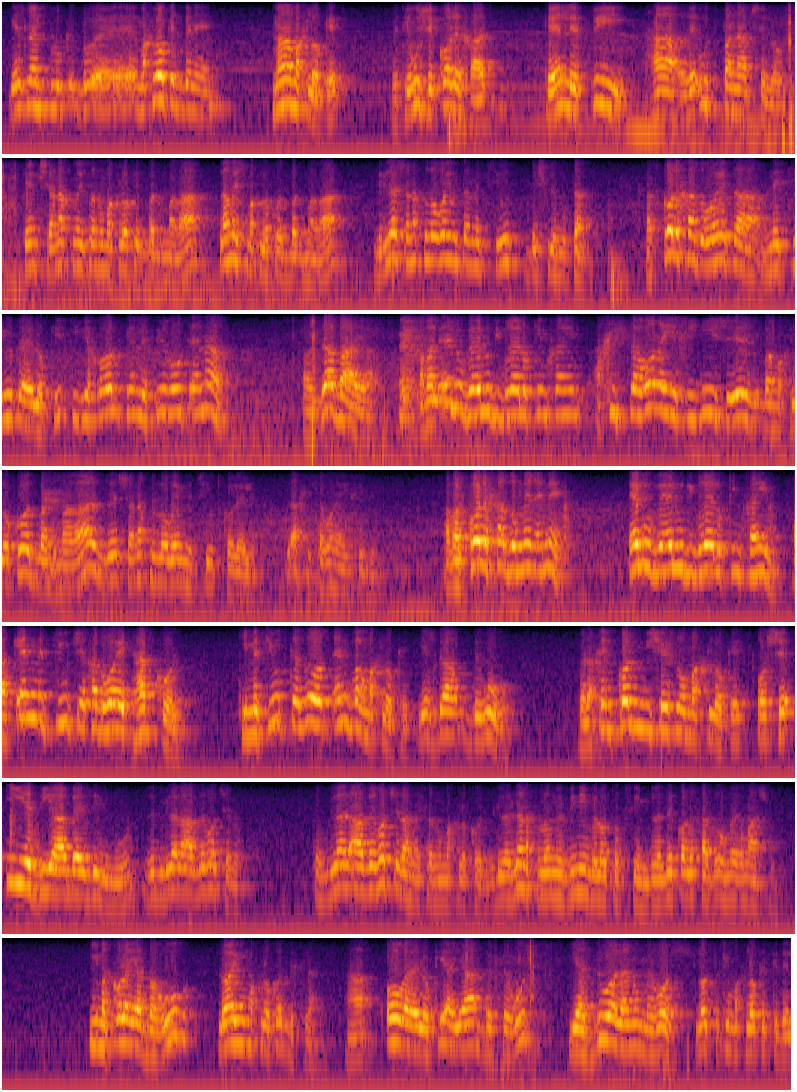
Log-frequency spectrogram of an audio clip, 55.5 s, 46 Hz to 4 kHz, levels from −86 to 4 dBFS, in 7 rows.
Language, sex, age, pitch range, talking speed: French, male, 40-59, 145-215 Hz, 150 wpm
